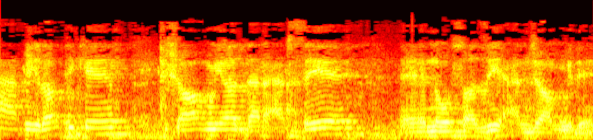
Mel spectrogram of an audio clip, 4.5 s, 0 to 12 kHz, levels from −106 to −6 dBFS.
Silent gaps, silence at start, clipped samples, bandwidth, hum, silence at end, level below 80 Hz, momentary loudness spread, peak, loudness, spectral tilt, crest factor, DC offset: none; 0 s; under 0.1%; 7.4 kHz; none; 0 s; -40 dBFS; 6 LU; -4 dBFS; -18 LUFS; -6 dB/octave; 14 dB; under 0.1%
